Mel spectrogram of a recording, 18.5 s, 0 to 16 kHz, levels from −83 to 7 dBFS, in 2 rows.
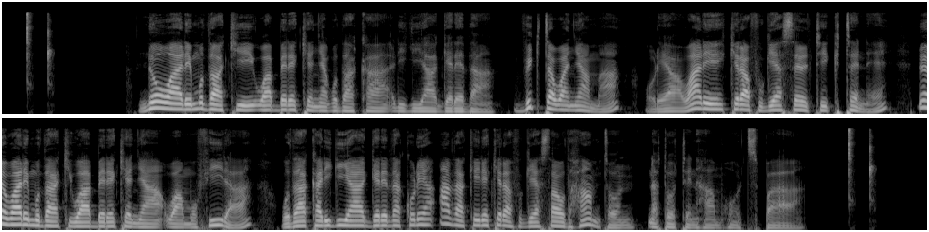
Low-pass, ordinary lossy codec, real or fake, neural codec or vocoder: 10.8 kHz; none; real; none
